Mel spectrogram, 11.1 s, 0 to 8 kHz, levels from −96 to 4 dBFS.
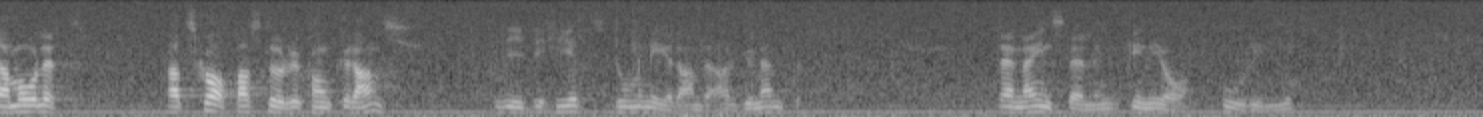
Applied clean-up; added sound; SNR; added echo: none; Rain; 16 dB; none.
